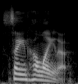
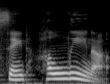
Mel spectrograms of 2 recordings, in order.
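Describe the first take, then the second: First: The E in Helena is short. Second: The E in Helena is long. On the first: The speaker calls it wrong. "you'll probably be tempted to call this Saint Helena. But it's not" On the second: The speaker calls it right. "It's pronounced Saint Helena with a long E"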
